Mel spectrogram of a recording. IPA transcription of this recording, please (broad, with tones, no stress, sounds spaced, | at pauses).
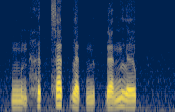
ŋ ə̰˧˨ n h ə˦˥ t̚ s a˦˥ t̚ l a˨˩ t̚ n ə˨˩ t̚ ɗ a˨˦ n l ə˦˥ p̚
